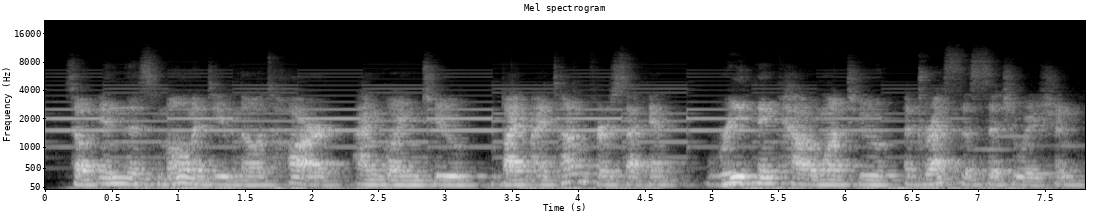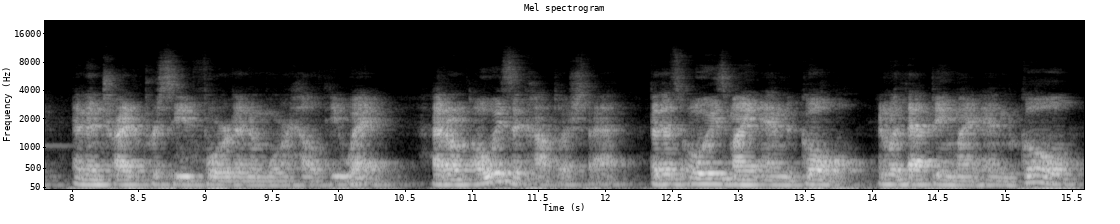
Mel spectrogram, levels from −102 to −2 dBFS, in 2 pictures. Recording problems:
off-mic speech; far
muffled; very; fading above 2.5 kHz
room echo; slight; dies away in 0.4 s
alarms or sirens; noticeable; throughout; 10 dB below the speech

